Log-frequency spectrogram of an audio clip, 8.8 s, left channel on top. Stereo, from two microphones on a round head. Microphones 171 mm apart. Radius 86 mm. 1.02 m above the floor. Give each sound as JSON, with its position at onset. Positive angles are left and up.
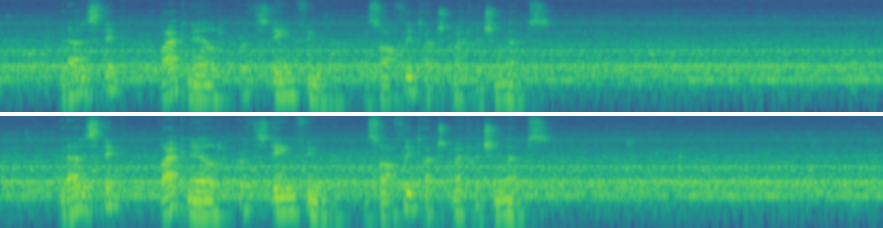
{"t": 0.6, "sound": "a man speaking", "side_deg": -60, "distance_m": 1.2}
